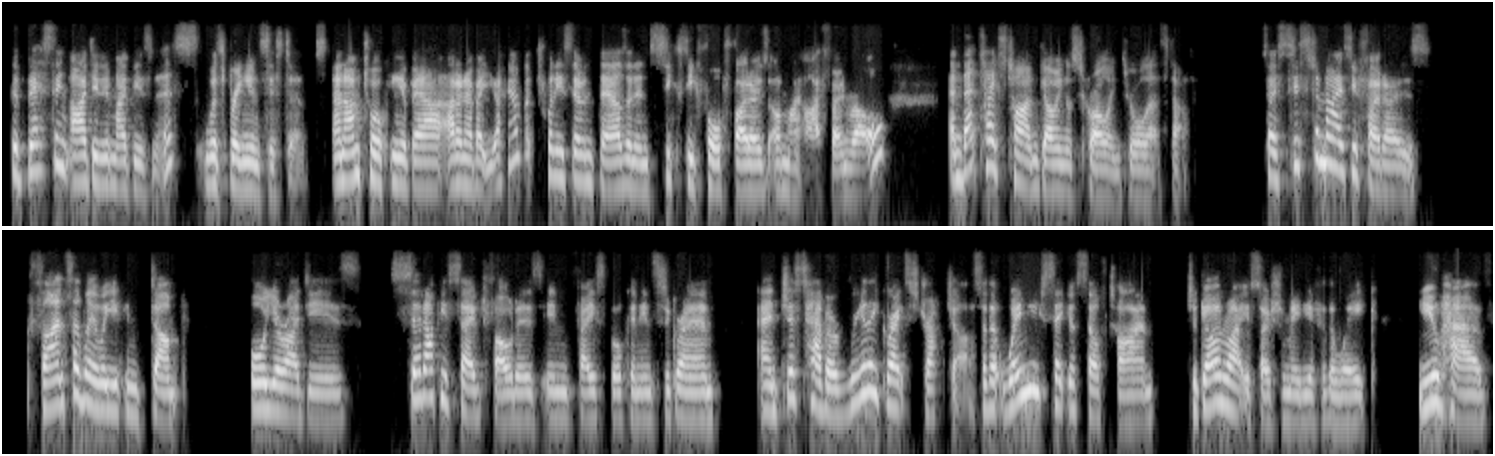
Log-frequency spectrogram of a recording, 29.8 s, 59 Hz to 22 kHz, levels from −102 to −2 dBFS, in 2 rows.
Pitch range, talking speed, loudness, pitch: 150-215 Hz, 180 wpm, -22 LUFS, 175 Hz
